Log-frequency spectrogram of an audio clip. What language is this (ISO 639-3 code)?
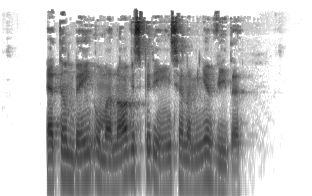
por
